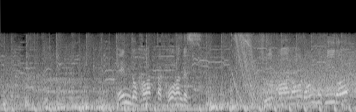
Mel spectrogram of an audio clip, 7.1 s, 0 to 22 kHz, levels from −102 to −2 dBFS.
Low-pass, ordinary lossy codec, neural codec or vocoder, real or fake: 7.2 kHz; none; none; real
